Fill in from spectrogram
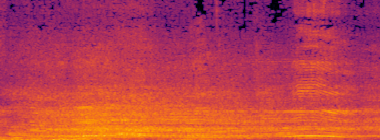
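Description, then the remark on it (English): A loud, raucous crowd at a Wednesday night public meeting shouts and jeers in objection to Supervisor John Moyers' motion to table a resolution, demanding an immediate vote; many overlapping voices form a steady roar of protest with individual yells rising and falling throughout. “Moyers' motion was met with a raucous objection by the assembled crowd, who made it known they wanted an immediate vote.”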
